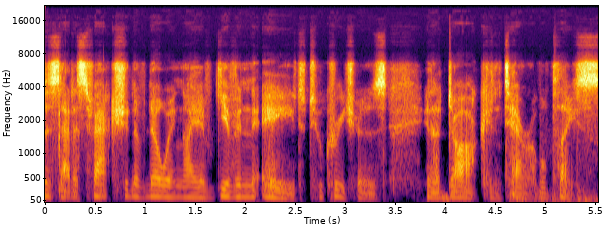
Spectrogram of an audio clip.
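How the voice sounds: Using a put-on character voice, a man booms out his words. His pitch is medium and his pace moderate.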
